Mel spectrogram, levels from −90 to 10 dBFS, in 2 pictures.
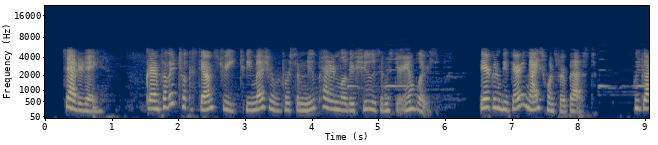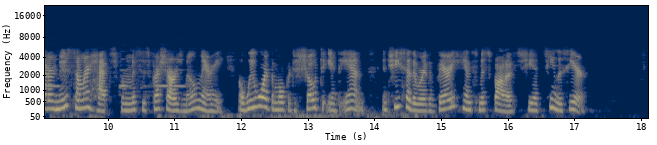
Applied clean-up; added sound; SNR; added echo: none; Wind instrument, woodwind instrument; 15 dB; none.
